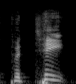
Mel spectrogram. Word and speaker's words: petit: How does petite shorten to just T? Like, well, you don't pronounce the last T, so it's just Right.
